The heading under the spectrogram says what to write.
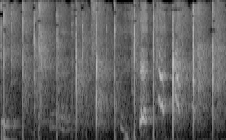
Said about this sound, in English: Let's give a clap for her tits.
